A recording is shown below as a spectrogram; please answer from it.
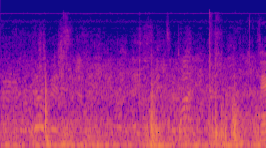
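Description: Boxing bout in an arena: crowd voices and shouts over a steady low hum, with a few sharp thuds of gloved punches, the loudest about two seconds in.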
